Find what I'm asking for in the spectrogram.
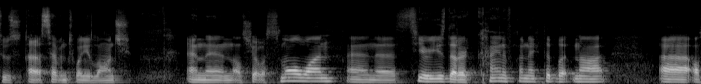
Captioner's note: none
